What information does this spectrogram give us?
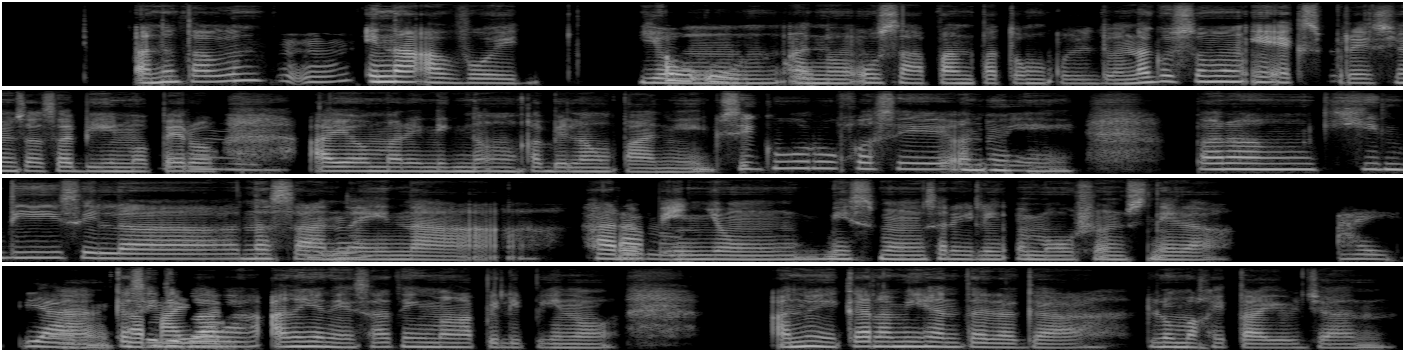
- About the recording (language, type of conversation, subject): Filipino, unstructured, Ano ang sinasabi mo sa mga taong nagsasabing “pinapalala mo lang iyan”?
- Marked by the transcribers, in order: other background noise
